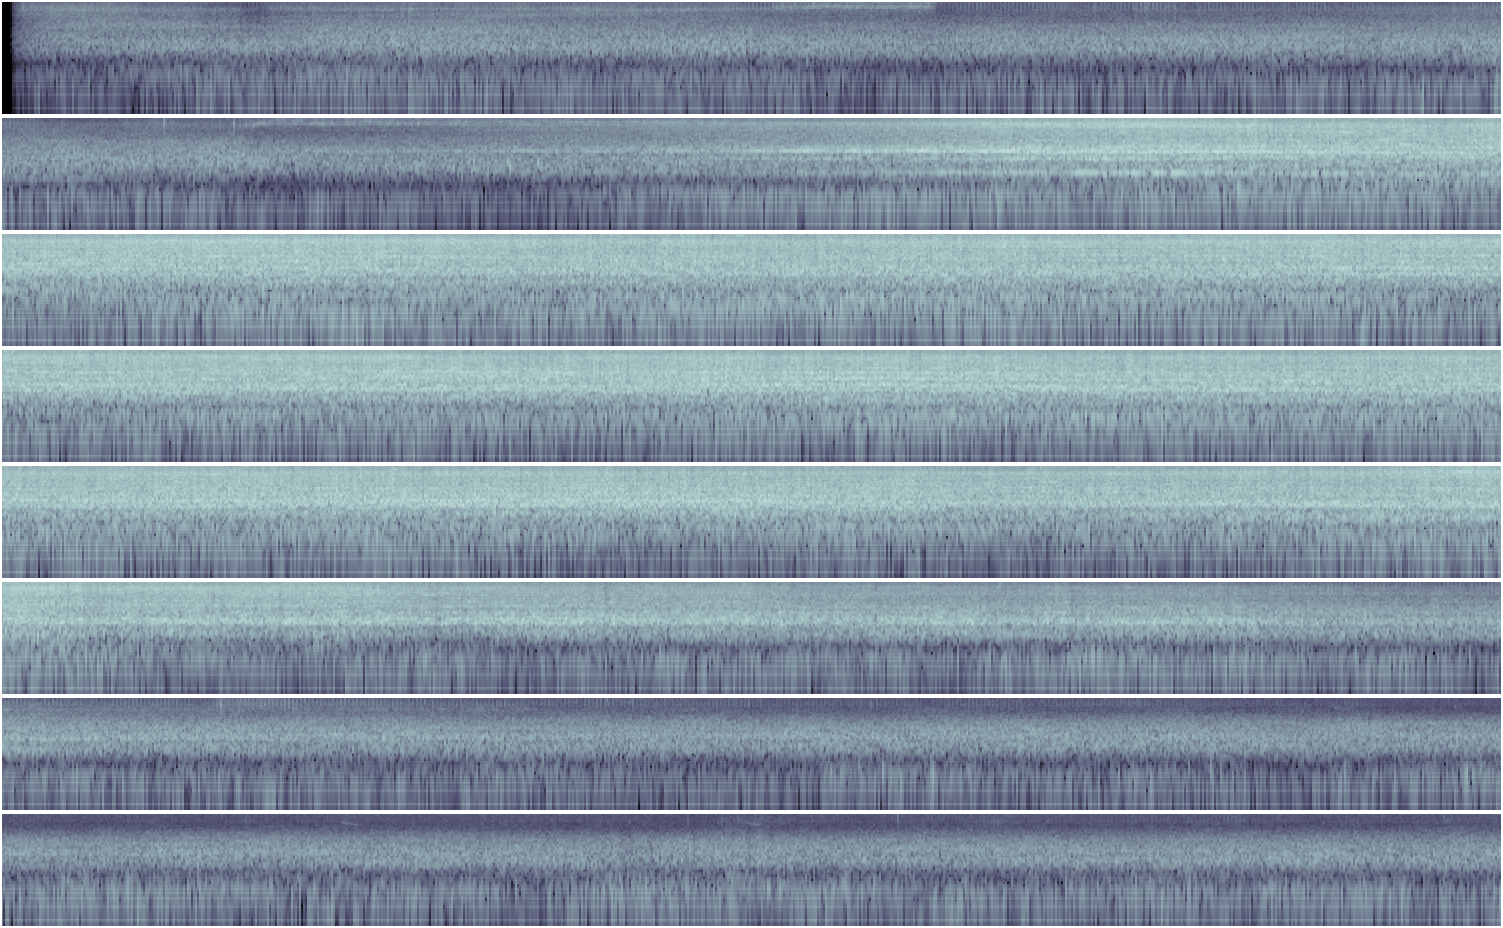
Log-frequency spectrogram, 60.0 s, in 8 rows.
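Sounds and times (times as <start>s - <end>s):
train wheels rumbling on rails: 0.2s - 59.9s
high whining tones: 8.6s - 39.8s.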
